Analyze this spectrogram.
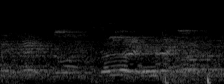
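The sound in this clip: A basketball is dribbled on a court during a game, giving two low bouncing thuds near the end. The bounces are faint and sit under talk.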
